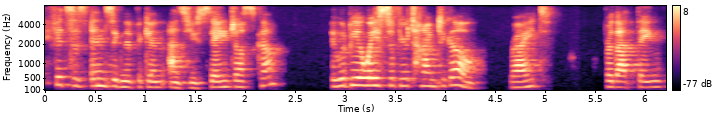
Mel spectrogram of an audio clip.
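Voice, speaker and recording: A woman's voice: medium pitch, a little fast, lightly acted. A woman playing a brash, self-absorbed company boss in a comedic table read, breezy, bossy and profane. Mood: flippant, patronizing. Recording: roomy home video-call audio.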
